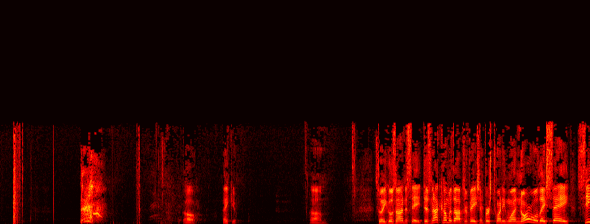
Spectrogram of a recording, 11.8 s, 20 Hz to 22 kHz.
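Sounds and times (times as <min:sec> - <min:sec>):
person sneezing: 0:01.6 - 0:02.2
speech: 0:03.6 - 0:04.8, 0:06.2 - 0:06.6, 0:07.5 - 0:11.7.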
